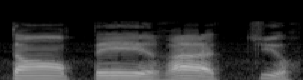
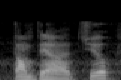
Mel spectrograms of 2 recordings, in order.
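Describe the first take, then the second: First: "température" drawn out slowly, each syllable held apart; teacher's slow dictation of "température", syllable by syllable. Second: Said in the usual way. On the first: Shown as a demonstration. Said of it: "Première syllabe". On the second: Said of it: "c'est ce en qui va s'écrire E M".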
